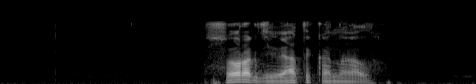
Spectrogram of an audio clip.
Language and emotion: Russian, neutral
